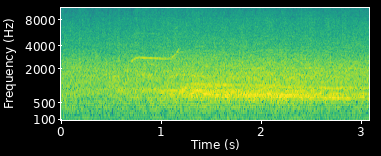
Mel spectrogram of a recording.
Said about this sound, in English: As the applause continues here at the Albert Hall tonight, I shall bid you a good night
